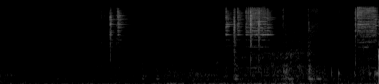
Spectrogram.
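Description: Plastic wire connectors click and rustle as they are handled up close.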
